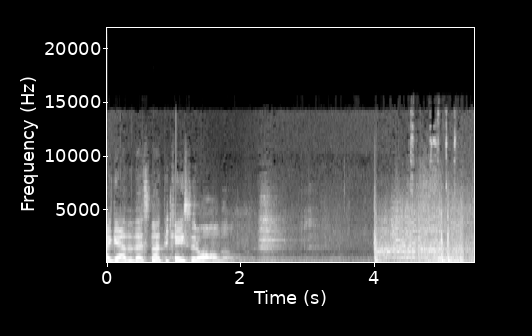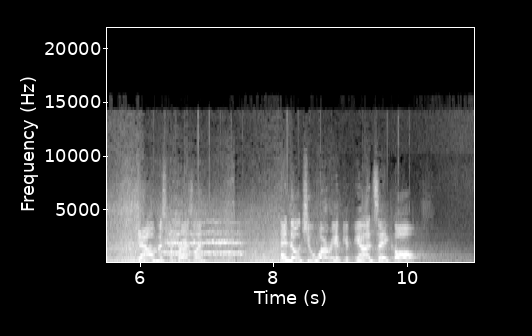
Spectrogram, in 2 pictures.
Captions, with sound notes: I thought maybe you were hBut I gather that's not automothe case at all, though. (STARTS CAR) wn, Mr. Breslin. And don't you worry if your fiancee calls.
